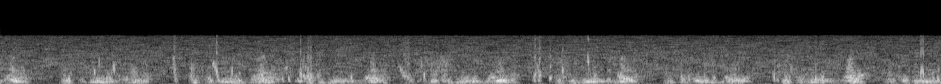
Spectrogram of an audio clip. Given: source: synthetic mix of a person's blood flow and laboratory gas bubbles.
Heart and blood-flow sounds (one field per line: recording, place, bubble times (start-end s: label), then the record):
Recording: Doppler ultrasound of blood flow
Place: precordium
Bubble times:
0.66-0.75 s: bubbles
0.91-1.22 s: bubbles
1.72-1.80 s: bubbles
1.88-1.97 s: bubbles
2.05-2.23 s: bubbles
2.29-2.44 s: bubbles
2.78-3.22 s: bubbles
3.41-3.55 s: bubbles
3.98-4.54 s: bubbles
4.71-4.79 s: bubbles
5.31-5.44 s: bubbles
5.47-5.54 s: bubbles
5.60-5.67 s: bubbles
5.85-5.95 s: bubbles
6.06-6.12 s: bubbles
6.79-7.19 s: bubbles
7.70-7.95 s: bubbles
8.13-8.26 s: bubbles
9.04-9.11 s: bubbles
9.18-9.27 s: bubbles
9.34-9.42 s: bubbles
From the record:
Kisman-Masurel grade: 242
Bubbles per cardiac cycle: several, 3 to 8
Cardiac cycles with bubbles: 100%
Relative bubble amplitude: moderate (0.250 to 0.450)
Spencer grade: 3 (all of the cardiac periods contain showers or single bubble signals, but not dominating or overriding the cardiac motion signals)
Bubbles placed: only in the low amplitude regions of the cardiac cycle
